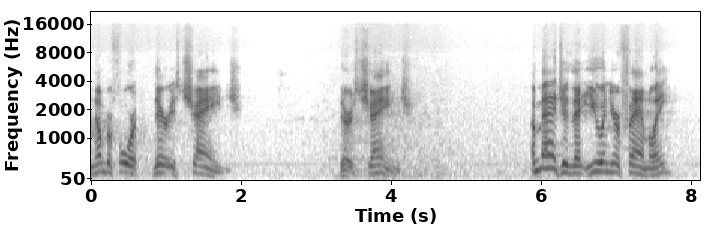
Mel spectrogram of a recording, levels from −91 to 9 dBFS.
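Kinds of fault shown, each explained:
Speech cut by the noise suppressor: the suppressor mistook speech for noise. It dips about 10 to 12 dB and sounds swallowed at 0.29 and 1.73 s.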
